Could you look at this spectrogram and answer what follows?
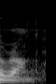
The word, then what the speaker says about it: wrong: Ela quis dizer aqui, não me entenda mal, não me leve a mal, don't get me wrong. Normalmente nós não pronunciamos esse G do final, wrong. O G quase não sai, ou não sai muitas das vezes.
